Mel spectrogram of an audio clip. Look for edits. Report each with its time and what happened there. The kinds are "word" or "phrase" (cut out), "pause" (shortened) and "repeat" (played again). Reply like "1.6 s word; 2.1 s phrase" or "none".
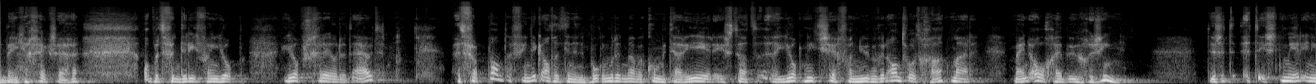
4.4 s pause; 6.0 s word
